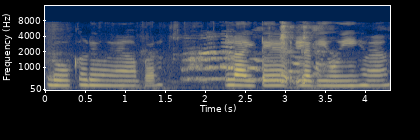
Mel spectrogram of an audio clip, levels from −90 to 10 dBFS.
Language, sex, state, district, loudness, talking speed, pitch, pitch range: Hindi, female, Chandigarh, Chandigarh, -20 LUFS, 140 wpm, 220 Hz, 215-235 Hz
